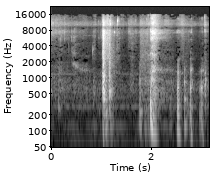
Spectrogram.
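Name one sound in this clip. A cardboard box thumps and scrapes as it is moved.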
